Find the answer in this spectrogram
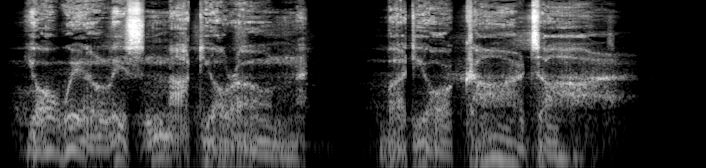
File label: Male Undead; The Lich King; greeting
